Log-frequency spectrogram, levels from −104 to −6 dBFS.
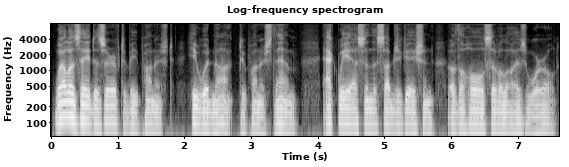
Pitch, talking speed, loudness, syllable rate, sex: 85 Hz, 175 wpm, -21 LUFS, 5.3 syllables/s, male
